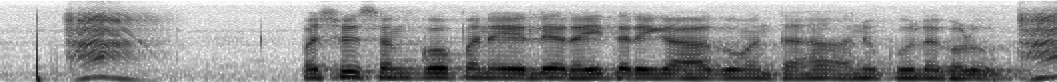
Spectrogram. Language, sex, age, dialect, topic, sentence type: Kannada, male, 18-24, Central, agriculture, question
